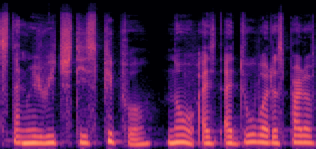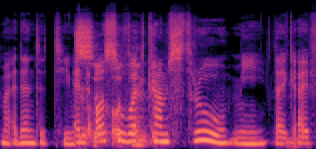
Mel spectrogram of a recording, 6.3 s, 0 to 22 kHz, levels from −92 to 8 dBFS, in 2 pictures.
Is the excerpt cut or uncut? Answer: cut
